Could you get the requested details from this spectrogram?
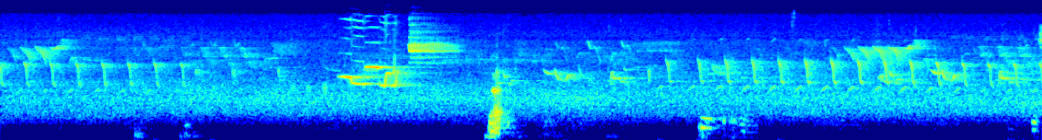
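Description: A Wood Thrush gives one brief, loud fluty phrase ending in a harsh, shattering trill, over a steady chorus of high, rapid chirping from other birds or insects.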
